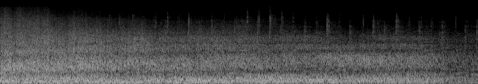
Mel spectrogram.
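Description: Tejas fighter jet roaring loud and close, a dense, steady broadband rumble filling the whole clip and easing off slightly at the end, with no voices.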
